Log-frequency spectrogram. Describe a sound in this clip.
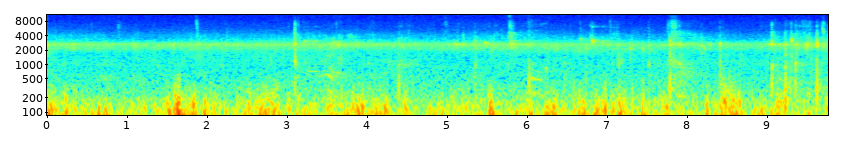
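A tennis ball is hit with a racket in the distance.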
